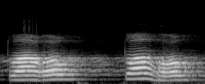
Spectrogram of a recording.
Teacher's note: طا بھی موٹا غائن بھی موٹا، واو وقف میں بھی آیا تو ہم اس کی آواز کو ایک ہی رکھیں گے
